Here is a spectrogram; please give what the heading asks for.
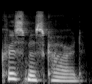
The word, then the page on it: christmas card: American English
